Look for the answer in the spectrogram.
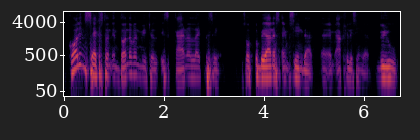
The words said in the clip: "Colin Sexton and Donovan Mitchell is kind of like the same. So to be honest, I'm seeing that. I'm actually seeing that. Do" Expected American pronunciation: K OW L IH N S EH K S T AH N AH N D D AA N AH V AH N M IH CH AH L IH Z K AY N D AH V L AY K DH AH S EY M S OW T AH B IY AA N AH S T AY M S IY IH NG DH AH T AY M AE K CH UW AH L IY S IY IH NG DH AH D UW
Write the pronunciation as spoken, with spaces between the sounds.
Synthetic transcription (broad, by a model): K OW L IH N S EH K S T AH N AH N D D AA N AH V AH N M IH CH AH L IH S K AY N D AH L AY K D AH S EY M S OW T AH B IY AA N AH S AY M S IY IH NG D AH T AY M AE K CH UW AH L IY S IY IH NG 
